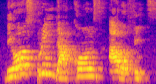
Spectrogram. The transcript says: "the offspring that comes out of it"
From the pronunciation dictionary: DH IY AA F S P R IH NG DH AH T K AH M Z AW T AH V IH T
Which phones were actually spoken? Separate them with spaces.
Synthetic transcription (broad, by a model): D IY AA S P R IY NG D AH T K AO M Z AW T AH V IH T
